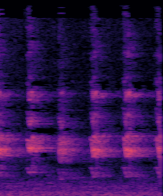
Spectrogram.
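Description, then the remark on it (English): A slate call produces a steady run of about six muffled, raspy turkey yelps, evenly spaced, with no talking over them. “See, it don't have near the pure sound as it does like this.”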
